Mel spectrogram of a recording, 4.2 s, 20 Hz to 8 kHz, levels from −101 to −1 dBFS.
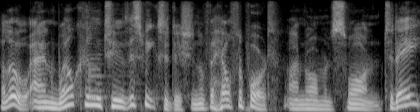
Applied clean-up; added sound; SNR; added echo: neural mask model DeepFilterNet 3.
